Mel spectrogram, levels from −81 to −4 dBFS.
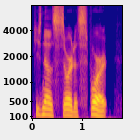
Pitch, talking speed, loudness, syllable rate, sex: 140 Hz, 165 wpm, -15 LUFS, 3.4 syllables/s, male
